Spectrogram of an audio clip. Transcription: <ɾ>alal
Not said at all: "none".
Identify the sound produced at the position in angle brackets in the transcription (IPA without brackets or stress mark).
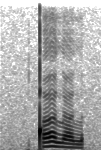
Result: ǃ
